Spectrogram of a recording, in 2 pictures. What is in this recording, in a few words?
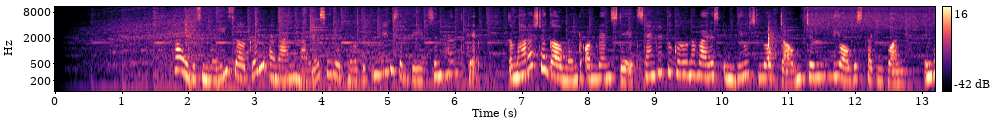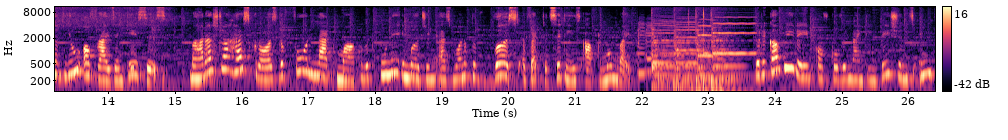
english news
